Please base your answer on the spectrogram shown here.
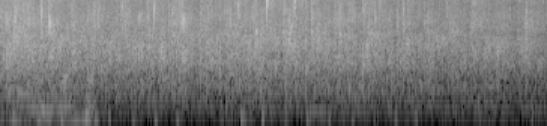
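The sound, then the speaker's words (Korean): A crowd applauds steadily for several seconds in encouragement of a writer's future work, a dense, even wash of many hands clapping at a constant level with no voices standing out. “앞으로도 굉장히 좋은 작품 기대하면서 응원의 박수를 좀 부탁드릴게요.”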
